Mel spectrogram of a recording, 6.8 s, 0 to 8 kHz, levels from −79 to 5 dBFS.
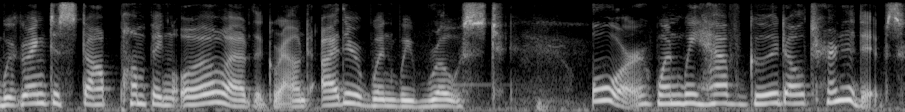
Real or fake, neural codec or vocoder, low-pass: real; none; 7.2 kHz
